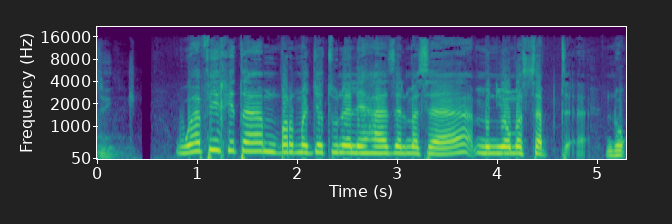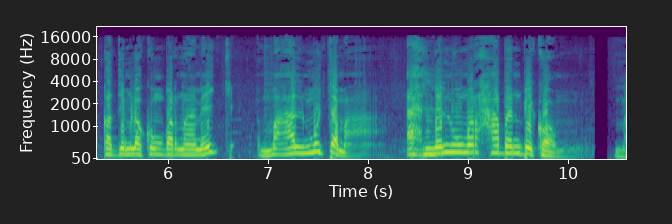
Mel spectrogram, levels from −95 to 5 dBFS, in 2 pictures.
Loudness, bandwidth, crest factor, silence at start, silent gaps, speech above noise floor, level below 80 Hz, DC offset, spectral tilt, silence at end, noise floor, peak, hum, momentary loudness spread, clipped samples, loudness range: -12 LUFS; 16.5 kHz; 10 dB; 0 s; none; 36 dB; -36 dBFS; under 0.1%; -6.5 dB/octave; 0 s; -48 dBFS; -2 dBFS; none; 11 LU; under 0.1%; 1 LU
